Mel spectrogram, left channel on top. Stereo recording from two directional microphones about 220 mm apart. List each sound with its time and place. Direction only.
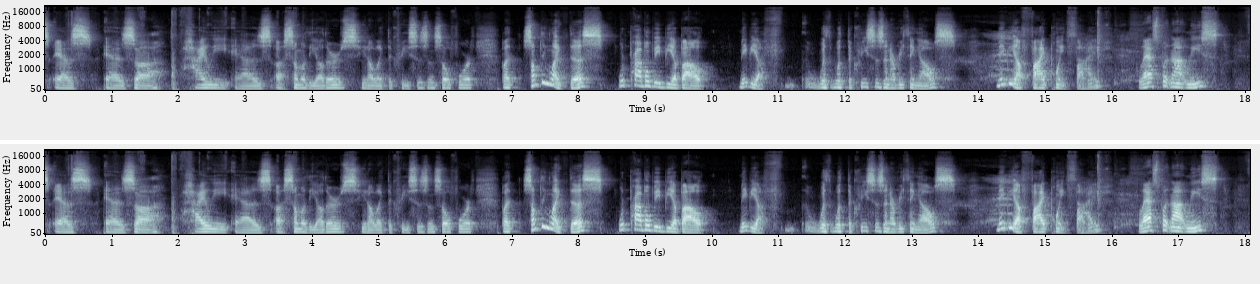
0.0 s speech: 5° right (ahead or behind)
16.4 s speech: 20° right (ahead or behind)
